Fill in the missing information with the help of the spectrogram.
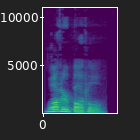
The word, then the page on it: water bottle: American English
